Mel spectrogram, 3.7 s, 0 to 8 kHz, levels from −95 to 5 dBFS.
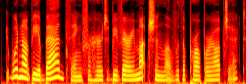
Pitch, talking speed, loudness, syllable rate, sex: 180 Hz, 310 wpm, -20 LUFS, 6.2 syllables/s, female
